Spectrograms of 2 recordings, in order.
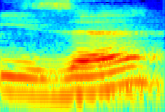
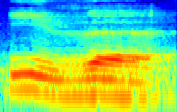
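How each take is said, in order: First: The middle consonant is a buzzing 'z' sound. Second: The middle consonant is a soft 'dh' sound. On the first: The speaker calls it wrong. "bukan iza" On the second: The speaker calls it right. "tapi idza"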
